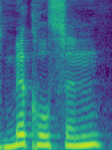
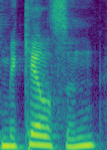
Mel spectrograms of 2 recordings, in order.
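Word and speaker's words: Mads Mikkelsen: Uh specifically Casino Royale, one of my favorite Bond films which stars Mads Mickelson. I say I've been saying his name wrong for so long. It's Mckelson.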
